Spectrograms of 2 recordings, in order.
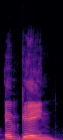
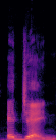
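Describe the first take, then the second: First: The surname is said as it is spelled. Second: The surname is said like the English 'Jane'. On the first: The speaker calls it wrong. "Yo lo he pronunciado mal toda la vida. Siempre he llamado" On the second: The speaker calls it right. "¿Y cómo es?"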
